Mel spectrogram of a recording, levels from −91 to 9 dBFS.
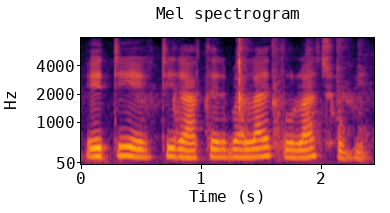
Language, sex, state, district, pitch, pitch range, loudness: Bengali, female, West Bengal, Cooch Behar, 190 Hz, 180-200 Hz, -16 LUFS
